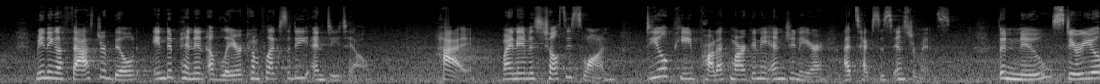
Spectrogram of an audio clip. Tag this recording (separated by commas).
Speech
